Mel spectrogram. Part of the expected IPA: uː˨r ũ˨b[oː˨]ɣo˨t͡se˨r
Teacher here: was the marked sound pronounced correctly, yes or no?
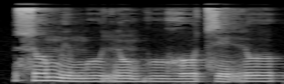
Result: no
